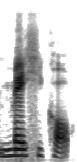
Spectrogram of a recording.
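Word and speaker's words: México: But in certain words of Mexican origin, it is pronounced H. So when you have the word Mexicano or Mexico, you don't pronounce it as an X.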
